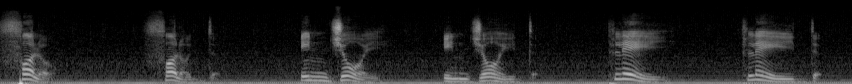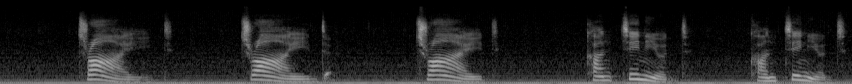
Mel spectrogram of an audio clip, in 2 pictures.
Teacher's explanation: فهنا كل الأفعال منتهية بأصوات حروف متحركة عند حالة النطق الإيدي تنطق دي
